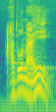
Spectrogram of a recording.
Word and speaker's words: 아도나이: 목자시니 라고 고백을 했습니다 이 아도나이 라고 하는 히브리어 알파벳을 그대로 발음대로 읽으며 는 야훼 라고 읽어야 돼요 그런데 유대인들은 야훼 라고 일지 않고 아도나이 나의 주 인기라고 하는 히브리어 단어 를 사용합니다 천지를 창조하신 전능하신 하나님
